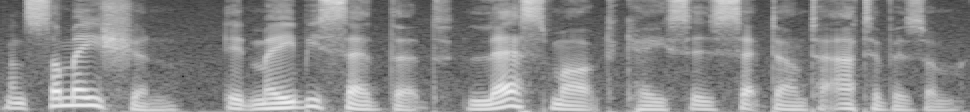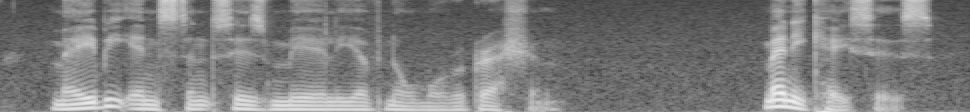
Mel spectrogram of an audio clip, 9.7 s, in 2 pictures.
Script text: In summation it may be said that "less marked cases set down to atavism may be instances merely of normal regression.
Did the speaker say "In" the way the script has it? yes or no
yes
